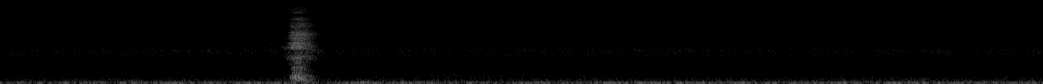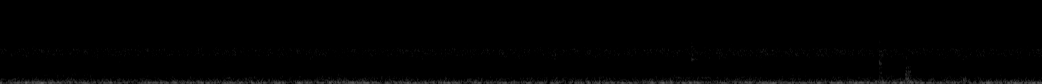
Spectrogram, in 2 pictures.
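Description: Wet clay squishes softly as it is pressed and shaped by hand.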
